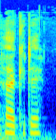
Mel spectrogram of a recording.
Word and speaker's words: Hecate: We do run into a few other ones, including Hecate. I'm pronouncing that right? – Yep. Hecate.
